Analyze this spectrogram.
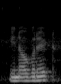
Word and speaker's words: inaugurate: अगला है इनॉग्रेट, इनॉग्रेट बोला जाएगा, स्पेलिंग INAUGURATE, इनोग्रेट। अगला है अरेंजमेंट, ये आउटलाइन आपको मतलब थोड़ी शॉर्ट है।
